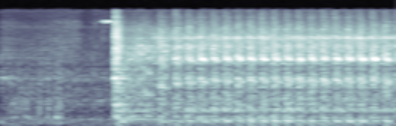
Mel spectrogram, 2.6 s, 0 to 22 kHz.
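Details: 2000 Ford Taurus with electronic returnless fuel system (no pressure regulator, pump speed set by fuel pump driver module); starter clicks then steady churning crank that never catches, crank no start; driver module signals check good, fuel pump is bad.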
